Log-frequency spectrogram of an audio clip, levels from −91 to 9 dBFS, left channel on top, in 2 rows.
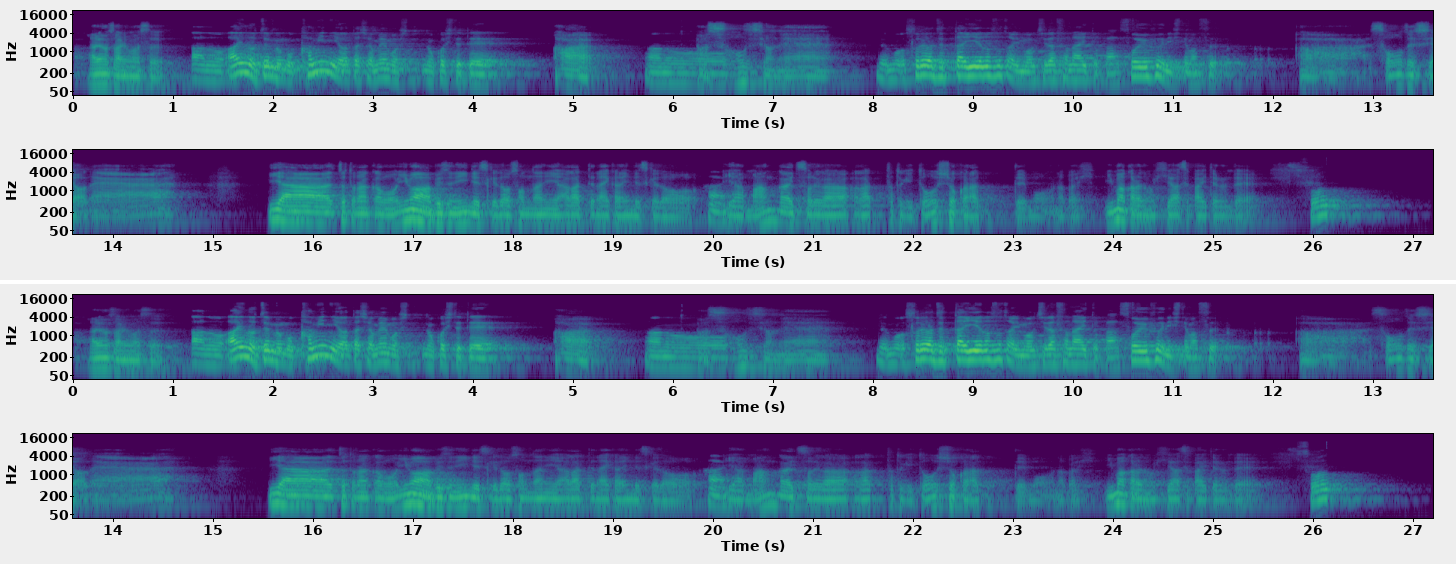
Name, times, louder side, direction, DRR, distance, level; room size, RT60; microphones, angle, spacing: voice 1, 0.2-0.9 4.8-5.2 6.2-7.6 12.3-14.6 15.6-19.8 20.1-21.6 21.8-22.7 23.0-25.4, left 2 dB, 45° left, 12 dB, 1.2 m, -33 dB
voice 2, 1.2-4.2 5.7-6.5 8.0-11.5 19.9-20.2 26.0-26.1, right 1 dB, 35° right, 9 dB, 1.8 m, -27 dB
27.0 x 21.0 x 8.0 m, 1.2 s
head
